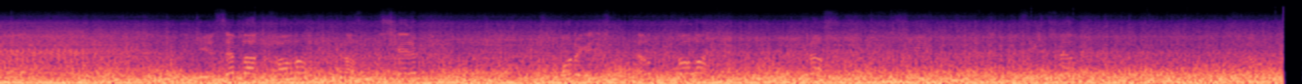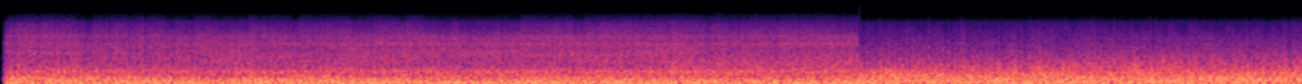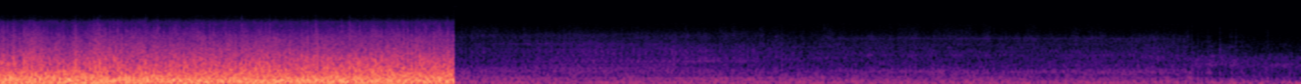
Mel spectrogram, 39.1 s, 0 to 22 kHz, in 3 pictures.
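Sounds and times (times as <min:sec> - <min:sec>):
motorcycle engine: 0:00.0 - 0:39.0
road noise: 0:00.0 - 0:39.0
wind rushing on microphone: 0:00.0 - 0:39.0.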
